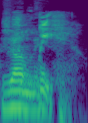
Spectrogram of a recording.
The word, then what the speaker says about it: Genlis: Is it Genlis? – Genlis? Okay. – Yeah. – Genlis.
